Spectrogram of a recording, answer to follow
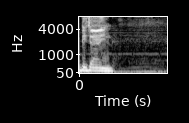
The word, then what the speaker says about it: design: उसी तरीके से यहाँ पर लिखा हुआ है DESIGN, ठीक है। तो यहाँ पर भी जी साइलेंट है तो इसे पढ़ते हैं हम डिजाइन, इसे पढ़ेंगे हम डिजाइन, ठीक है।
